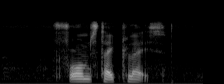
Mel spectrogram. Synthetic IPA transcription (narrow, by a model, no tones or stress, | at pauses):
fɔːmstʰeɪk̚pʰlḛɪs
